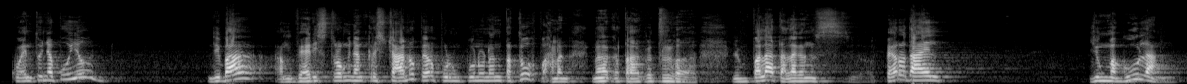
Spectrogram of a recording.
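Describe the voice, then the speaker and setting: A middle-aged pastor from the Philippines preaches a livestreamed sermon in a church sanctuary, his voice high-pitched and fairly bright. He tells stories, poses rhetorical questions to the congregation, and slips in English phrases.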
